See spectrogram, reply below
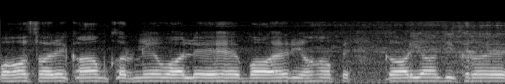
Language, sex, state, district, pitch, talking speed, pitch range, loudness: Hindi, male, Bihar, Patna, 155 Hz, 140 wpm, 155-160 Hz, -14 LUFS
